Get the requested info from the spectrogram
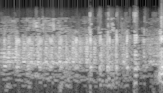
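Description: A man laughing hard and uncontrollably, high-pitched, in quick repeated bursts.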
